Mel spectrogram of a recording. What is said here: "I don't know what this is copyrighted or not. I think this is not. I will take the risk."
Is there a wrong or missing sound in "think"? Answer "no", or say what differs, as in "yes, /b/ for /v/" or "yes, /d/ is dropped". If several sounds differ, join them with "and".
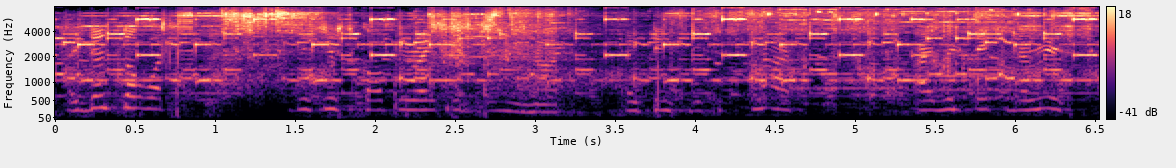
yes, /t/ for /θ/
